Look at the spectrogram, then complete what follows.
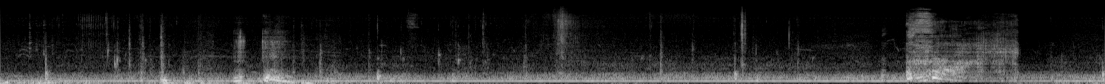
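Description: Boat's bow-mounted electric trolling motor humming steadily at one even pitch, with wind rumbling on the microphone for the first few seconds. A short, louder burst of noise comes about nine seconds in.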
